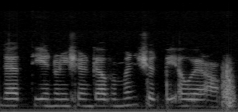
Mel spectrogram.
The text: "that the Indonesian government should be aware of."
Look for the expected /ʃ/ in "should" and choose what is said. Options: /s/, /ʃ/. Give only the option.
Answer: /ʃ/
